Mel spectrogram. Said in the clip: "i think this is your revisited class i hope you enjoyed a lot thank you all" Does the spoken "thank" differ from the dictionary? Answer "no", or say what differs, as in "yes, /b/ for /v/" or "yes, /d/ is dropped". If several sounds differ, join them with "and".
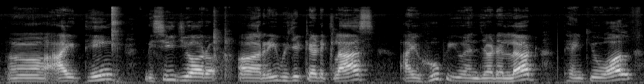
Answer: yes, /t/ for /θ/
